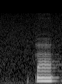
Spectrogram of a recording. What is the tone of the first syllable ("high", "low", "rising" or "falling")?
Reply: high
